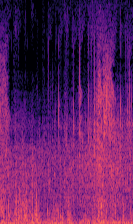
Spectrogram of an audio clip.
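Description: Wind buffeting the microphone, loud and steady.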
